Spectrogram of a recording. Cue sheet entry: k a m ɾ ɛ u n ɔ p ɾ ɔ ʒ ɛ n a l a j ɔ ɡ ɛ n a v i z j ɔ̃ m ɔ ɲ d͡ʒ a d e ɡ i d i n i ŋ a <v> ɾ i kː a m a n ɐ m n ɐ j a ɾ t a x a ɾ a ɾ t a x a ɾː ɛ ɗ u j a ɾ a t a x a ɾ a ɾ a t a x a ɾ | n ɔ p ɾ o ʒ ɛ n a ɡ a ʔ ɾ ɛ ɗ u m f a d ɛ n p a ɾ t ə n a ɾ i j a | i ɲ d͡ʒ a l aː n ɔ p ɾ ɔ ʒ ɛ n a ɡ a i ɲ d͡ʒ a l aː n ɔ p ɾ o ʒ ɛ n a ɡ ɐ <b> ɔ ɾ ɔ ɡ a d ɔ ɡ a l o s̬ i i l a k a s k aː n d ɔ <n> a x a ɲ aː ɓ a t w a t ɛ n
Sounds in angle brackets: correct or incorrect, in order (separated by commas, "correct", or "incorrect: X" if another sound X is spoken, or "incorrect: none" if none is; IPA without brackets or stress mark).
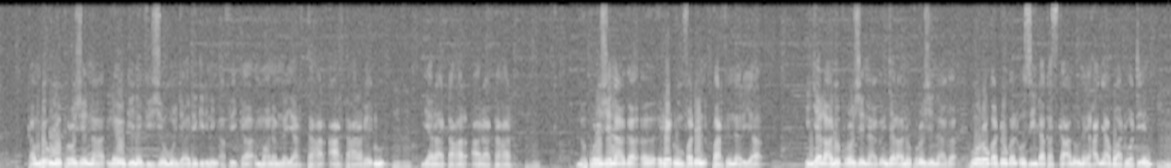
incorrect: f, correct, correct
